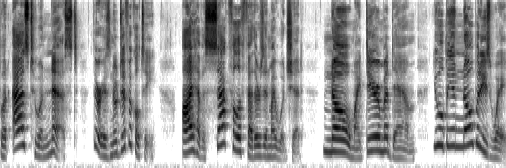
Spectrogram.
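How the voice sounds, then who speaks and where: Putting on a character voice, a woman speaks at a moderate pace in a fairly high pitch, her pitch swinging very widely. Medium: read story. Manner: elaborately polite, ingratiating.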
